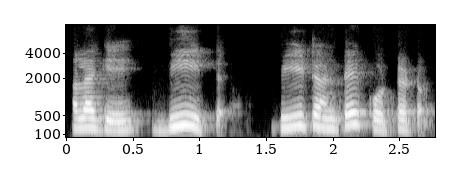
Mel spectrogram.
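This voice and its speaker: Slow, deliberate Telugu woman teaching. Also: medium pitch, highs cut off. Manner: spells out verb forms one by one, slow and deliberate. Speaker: English teacher. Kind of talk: slow spoken-English lesson.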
